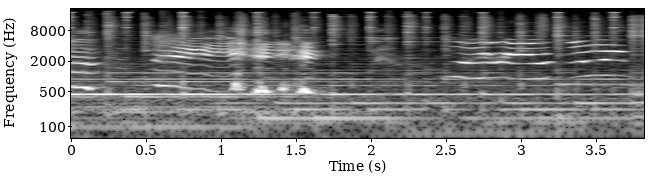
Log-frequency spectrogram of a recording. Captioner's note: sobs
